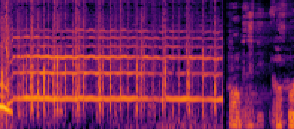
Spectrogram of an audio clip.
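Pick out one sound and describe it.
A group of men clap their hands.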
